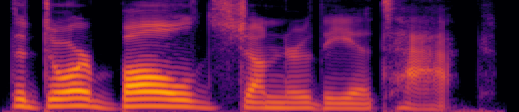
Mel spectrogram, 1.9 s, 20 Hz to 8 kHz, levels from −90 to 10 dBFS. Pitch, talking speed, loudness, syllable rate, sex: 150 Hz, 185 wpm, -16 LUFS, 4.9 syllables/s, female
